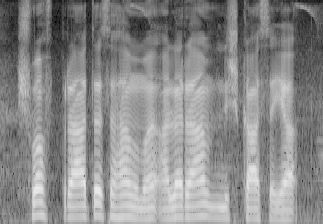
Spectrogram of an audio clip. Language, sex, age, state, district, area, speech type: Sanskrit, male, 18-30, Karnataka, Mysore, urban, read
